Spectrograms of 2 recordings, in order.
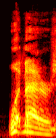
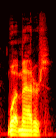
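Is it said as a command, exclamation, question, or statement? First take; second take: command; statement. First: It is said as a firm command. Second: It is said as a plain flat statement. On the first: "and as a command" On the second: "Now I need you to say it as a statement"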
